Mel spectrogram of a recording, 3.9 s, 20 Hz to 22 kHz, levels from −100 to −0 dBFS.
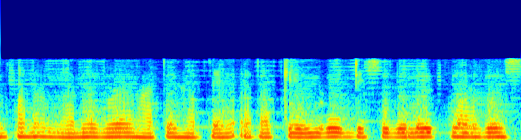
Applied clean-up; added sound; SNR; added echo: neural separator model SepFormer DNS4.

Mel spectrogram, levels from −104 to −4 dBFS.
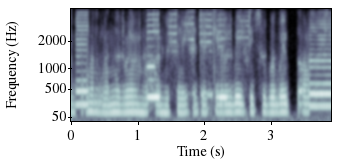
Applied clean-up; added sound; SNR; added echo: neural diffusion model UNIVERSE++.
